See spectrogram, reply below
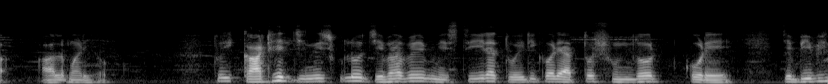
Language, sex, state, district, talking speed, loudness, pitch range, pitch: Bengali, male, West Bengal, Jhargram, 125 wpm, -23 LUFS, 105-135 Hz, 120 Hz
